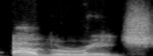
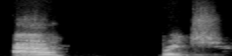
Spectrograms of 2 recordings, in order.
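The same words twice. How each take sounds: First: The word is said in three syllables. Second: The word is said in two syllables. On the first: "tres sílabas" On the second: "Dos sílabas"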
